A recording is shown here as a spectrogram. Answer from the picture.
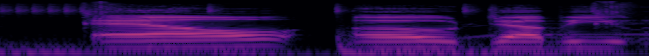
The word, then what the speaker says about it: Lowe: By the way, is there any player other in the history of baseball that's L O W E and pronounced Low?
